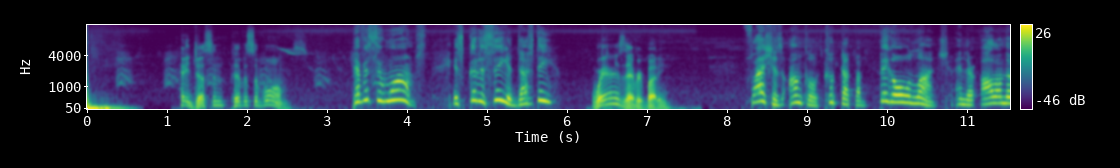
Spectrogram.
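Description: A man speaks in a deep, gruff cartoon voice.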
